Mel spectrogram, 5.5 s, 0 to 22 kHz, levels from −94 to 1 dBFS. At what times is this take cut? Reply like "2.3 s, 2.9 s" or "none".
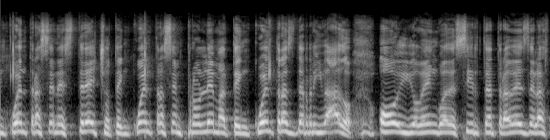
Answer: none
